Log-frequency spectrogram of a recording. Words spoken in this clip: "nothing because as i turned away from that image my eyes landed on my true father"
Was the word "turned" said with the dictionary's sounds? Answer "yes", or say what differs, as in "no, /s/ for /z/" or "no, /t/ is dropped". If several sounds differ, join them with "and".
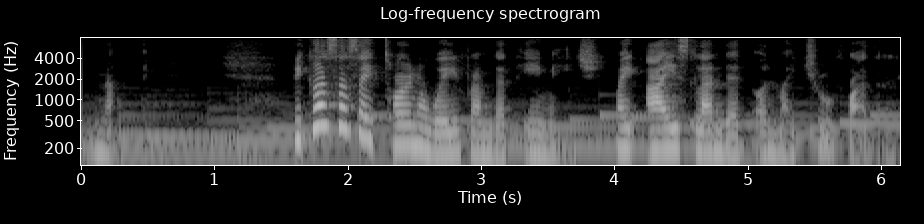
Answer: no, /d/ is dropped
